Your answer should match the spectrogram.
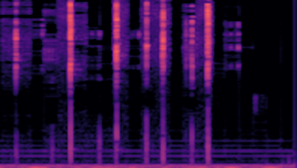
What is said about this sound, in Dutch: Nee, het is een niet-machientje waarmee geknipt wordt.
